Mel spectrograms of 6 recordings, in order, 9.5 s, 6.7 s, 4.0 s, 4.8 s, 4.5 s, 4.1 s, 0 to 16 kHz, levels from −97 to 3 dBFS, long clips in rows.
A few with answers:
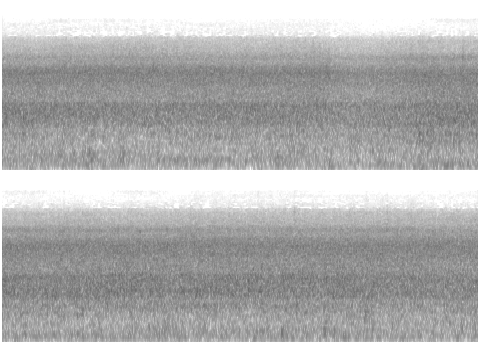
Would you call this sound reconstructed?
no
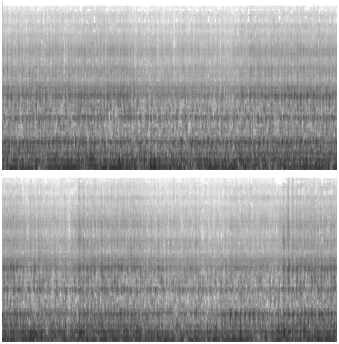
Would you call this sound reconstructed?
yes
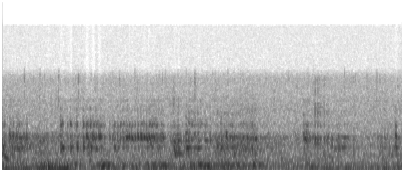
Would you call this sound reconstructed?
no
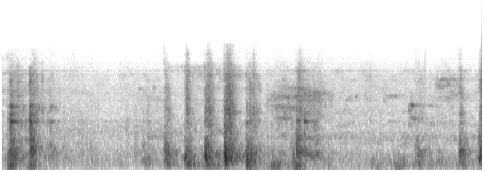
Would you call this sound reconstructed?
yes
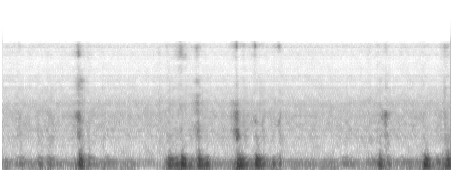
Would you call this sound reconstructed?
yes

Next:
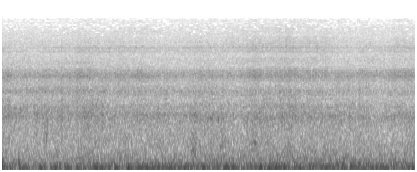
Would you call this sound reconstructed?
no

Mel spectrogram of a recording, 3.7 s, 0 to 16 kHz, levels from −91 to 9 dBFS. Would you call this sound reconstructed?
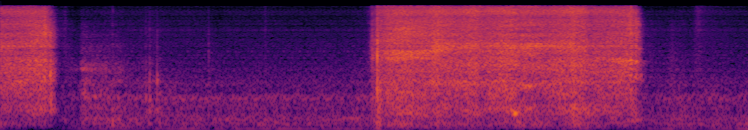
yes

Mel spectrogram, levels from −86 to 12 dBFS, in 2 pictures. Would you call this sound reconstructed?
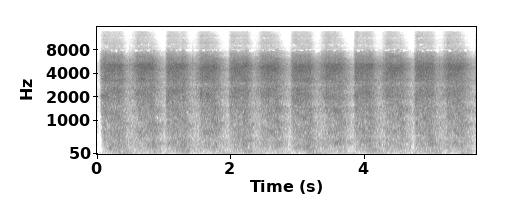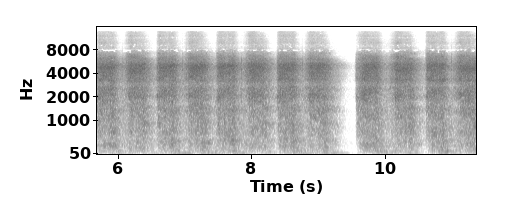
yes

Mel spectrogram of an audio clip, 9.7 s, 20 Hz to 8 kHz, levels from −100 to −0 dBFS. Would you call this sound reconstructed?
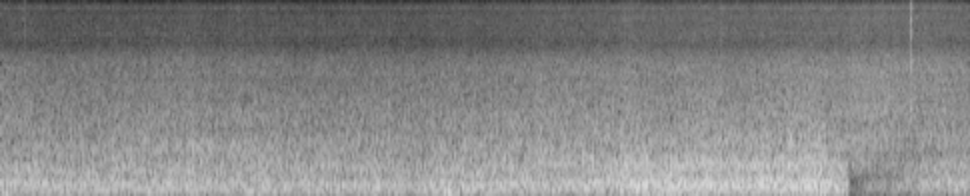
yes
